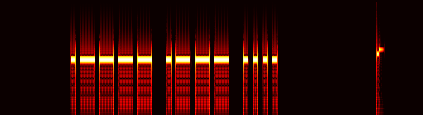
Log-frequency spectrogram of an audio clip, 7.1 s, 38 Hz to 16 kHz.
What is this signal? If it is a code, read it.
Morse code, heard as a keyed tone, about 15 wpm, 700 Hz. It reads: 1JH
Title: Three Challenging Letter-Number Combinations 15wpm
